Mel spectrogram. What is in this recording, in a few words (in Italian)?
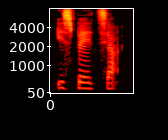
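"ispètzia", lingua sarda, fem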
